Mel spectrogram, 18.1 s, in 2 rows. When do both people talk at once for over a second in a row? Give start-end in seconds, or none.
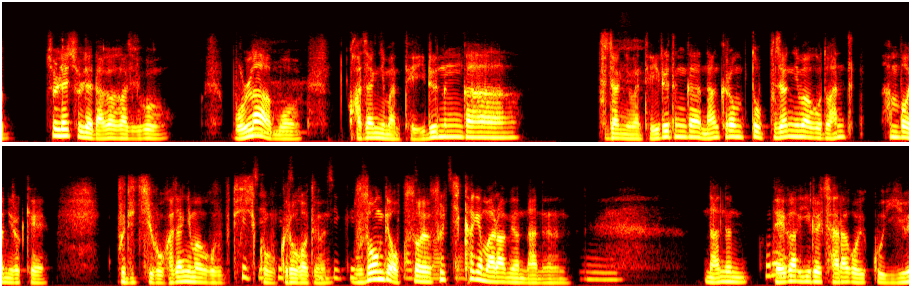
11.4-13.7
